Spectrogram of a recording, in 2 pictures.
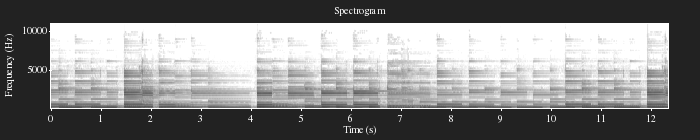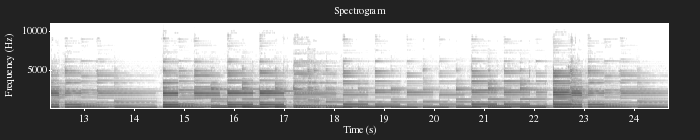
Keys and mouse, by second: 1.6 middle click, 3.5 middle click, 6.2 middle click, 15.0 middle click, 19.4 middle click, 23.0 middle click.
